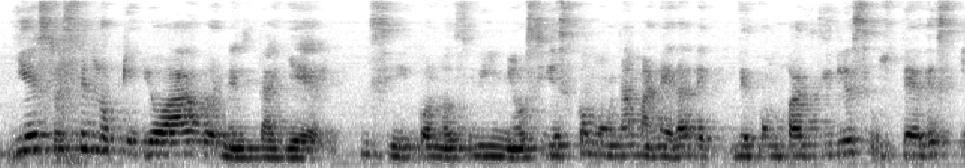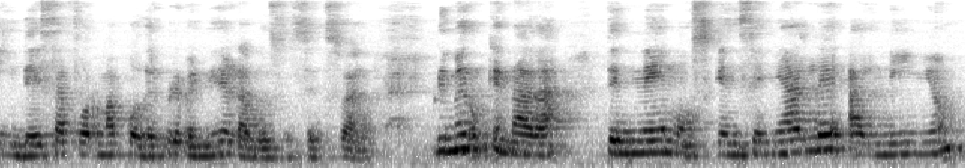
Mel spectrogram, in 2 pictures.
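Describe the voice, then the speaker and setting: A woman's voice: on the low side, moderate pace, dark tone, a little hiss or hum. Earnest woman explaining in a roomy space. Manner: earnest, explanatory, asks rhetorical questions. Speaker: child psychologist guest. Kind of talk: interview on a talk show. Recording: roomy sound from a distance.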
